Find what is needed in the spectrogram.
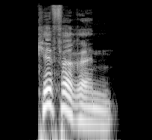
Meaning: a female pothead or stoner, woman consuming marijuana
- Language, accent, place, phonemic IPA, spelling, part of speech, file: German, Germany, Berlin, /ˈkɪfəʁɪn/, Kifferin, noun, De-Kifferin.ogg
